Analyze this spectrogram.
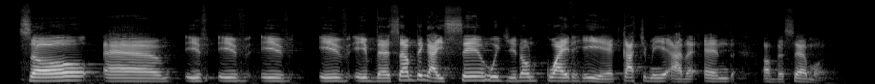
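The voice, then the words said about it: Speaks with a noticeable accent. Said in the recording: “people tell me that I have an accent ... my accent”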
